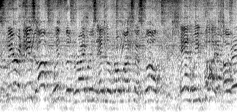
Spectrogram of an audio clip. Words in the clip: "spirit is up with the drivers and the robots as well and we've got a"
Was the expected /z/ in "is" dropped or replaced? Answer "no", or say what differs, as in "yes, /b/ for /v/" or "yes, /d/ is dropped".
no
